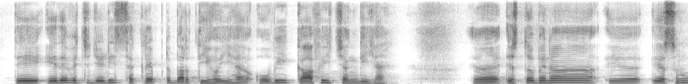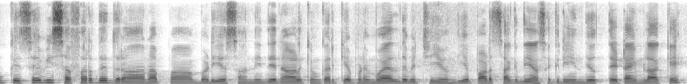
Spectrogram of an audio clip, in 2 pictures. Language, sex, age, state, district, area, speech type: Punjabi, male, 30-45, Punjab, Patiala, rural, spontaneous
